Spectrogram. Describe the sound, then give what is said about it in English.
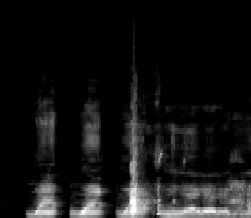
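An unhappy dog close up, giving a few drawn-out whining, grumbling vocal sounds in separate bursts, the last one held longer and steady. “Today, my dog is a little bit closer to the mic than normal. He's not happy because you have your hand on him. No, he's not happy because we're being loud in front of him”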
